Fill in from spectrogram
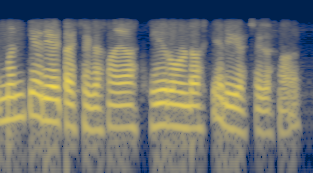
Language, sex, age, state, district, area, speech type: Kashmiri, male, 18-30, Jammu and Kashmir, Budgam, rural, conversation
